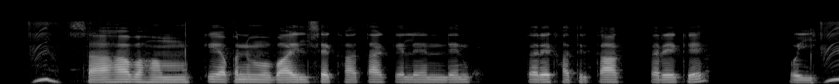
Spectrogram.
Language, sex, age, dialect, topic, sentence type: Bhojpuri, male, 18-24, Western, banking, question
